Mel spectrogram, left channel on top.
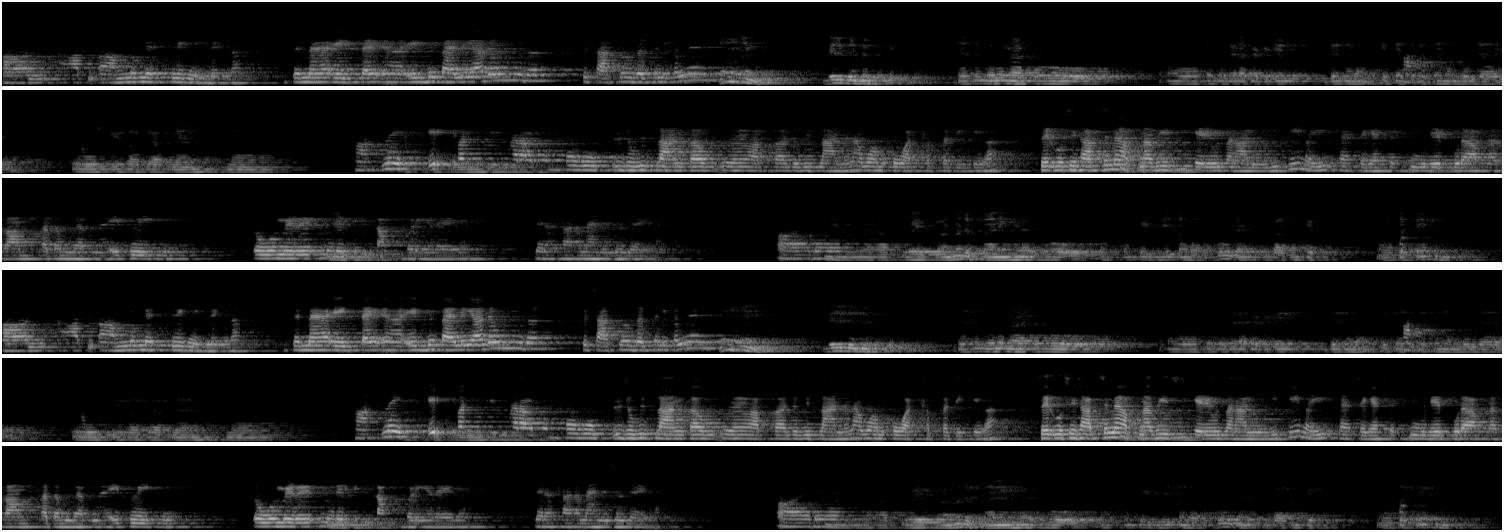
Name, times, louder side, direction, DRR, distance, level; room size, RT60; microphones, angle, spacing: voice 1, 0.0-2.4 2.9-5.5 5.8-7.2 14.0-14.3 18.5-19.7 20.1-24.9 25.4-31.7 32.5-33.5 33.7-34.8 35.3-36.6 37.7-38.4, right 2 dB, 75° right, 7 dB, 1.1 m, -31 dB
voice 2, 7.2-7.6 8.2-9.2 9.6-11.2 11.6-13.0 13.3-15.1 15.7-17.7 18.6-18.8 19.5-20.2 26.2-26.3 26.7-26.9 29.2-29.6 33.2-33.7 38.2-43.1 43.7-44.5, equal, 45° left, -5 dB, 3.5 m, -38 dB
23.0 x 11.0 x 3.4 m, 1.5 s
head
